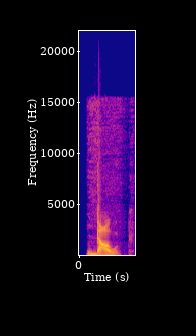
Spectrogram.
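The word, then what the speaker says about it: doubt: है, it means यहाँ भी बी क्या होगा, साइलेंट होगा। नेक्स्ट वर्ड है हमारा डाउट।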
